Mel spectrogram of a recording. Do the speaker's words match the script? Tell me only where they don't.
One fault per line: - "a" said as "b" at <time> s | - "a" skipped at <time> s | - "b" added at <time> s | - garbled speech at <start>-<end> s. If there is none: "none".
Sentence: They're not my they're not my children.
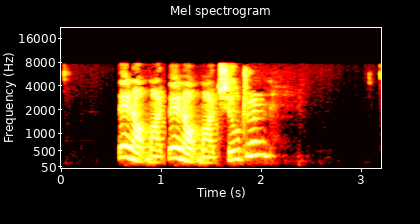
none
